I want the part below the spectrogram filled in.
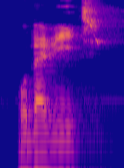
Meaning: to strangle, to suffocate
- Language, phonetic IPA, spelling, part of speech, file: Russian, [ʊdɐˈvʲitʲ], удавить, verb, Ru-удавить.ogg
